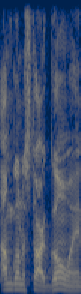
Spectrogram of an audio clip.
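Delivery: plain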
